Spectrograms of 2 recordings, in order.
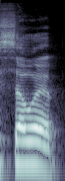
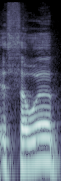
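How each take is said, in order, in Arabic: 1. الكلمة فيها صوت 's'. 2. الكلمة فيها صوت 'th'.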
